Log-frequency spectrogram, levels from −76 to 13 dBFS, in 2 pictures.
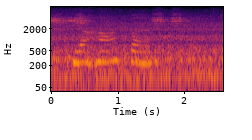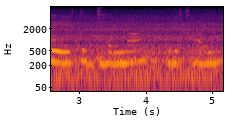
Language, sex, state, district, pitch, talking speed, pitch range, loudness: Hindi, female, Madhya Pradesh, Katni, 235 Hz, 60 wpm, 225-245 Hz, -16 LUFS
